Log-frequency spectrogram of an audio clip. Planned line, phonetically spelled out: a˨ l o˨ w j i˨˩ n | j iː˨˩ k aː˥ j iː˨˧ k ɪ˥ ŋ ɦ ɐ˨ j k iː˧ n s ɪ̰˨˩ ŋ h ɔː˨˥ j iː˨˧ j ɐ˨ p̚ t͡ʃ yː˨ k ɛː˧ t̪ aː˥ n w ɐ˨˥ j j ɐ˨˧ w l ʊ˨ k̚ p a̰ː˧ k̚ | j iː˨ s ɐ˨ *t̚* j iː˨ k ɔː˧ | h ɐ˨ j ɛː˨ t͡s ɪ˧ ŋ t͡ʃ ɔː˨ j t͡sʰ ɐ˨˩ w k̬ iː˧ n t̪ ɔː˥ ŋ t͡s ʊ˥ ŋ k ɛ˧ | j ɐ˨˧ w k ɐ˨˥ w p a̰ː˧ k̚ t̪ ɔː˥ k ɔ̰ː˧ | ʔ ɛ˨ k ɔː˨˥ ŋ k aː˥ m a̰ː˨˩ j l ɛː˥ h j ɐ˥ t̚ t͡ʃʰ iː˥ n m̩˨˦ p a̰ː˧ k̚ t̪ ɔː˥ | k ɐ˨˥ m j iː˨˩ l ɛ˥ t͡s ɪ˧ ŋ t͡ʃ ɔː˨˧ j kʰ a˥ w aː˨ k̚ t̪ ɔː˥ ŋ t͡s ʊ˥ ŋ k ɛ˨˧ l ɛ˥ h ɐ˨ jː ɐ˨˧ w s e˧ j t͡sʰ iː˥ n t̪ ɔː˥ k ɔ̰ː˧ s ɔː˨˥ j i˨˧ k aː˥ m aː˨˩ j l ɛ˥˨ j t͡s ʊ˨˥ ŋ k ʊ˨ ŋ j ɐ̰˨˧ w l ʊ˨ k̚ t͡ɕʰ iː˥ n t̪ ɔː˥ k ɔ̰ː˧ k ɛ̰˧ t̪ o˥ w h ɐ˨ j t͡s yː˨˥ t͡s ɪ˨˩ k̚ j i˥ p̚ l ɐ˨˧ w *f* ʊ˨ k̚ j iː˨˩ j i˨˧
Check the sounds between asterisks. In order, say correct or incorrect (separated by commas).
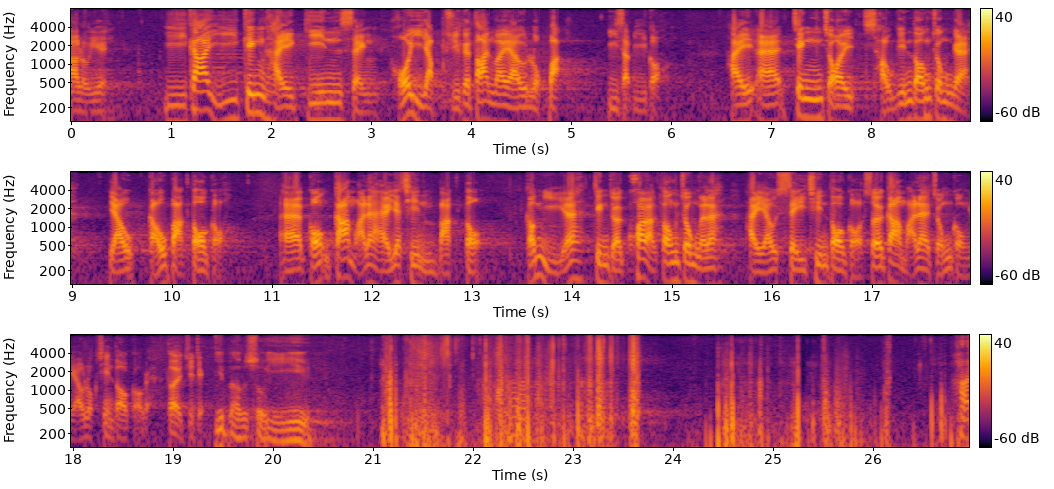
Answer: incorrect, incorrect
